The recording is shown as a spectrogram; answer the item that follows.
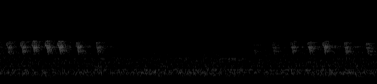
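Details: Blackbird in a garden during May giving alarm notes: a fast string of metallic chinks, a gap of over a second, then a second matching volley.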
